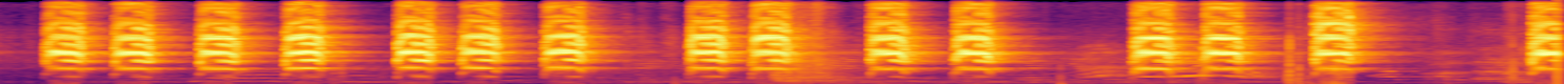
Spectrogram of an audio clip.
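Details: Two jenday conures together calling almost nonstop: a rapid run of shrill, raspy shrieks, often paired in quick doubles, with brief pauses and a little background voice noise.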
